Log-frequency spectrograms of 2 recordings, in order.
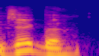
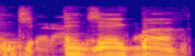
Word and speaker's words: Njigba: I mean, you talking about Njigba?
